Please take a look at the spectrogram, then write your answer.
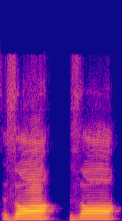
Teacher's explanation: তারপরে এই অক্ষরটা শিখেছি, জিহ্বার আগা উপরের 2 দাঁতের আগায় লাগিয়ে আমরা একটু মোটা আওয়াজে উচ্চারণ করব, জ, জ। ঠিক আছে।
